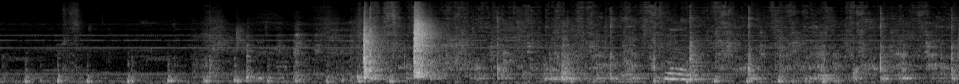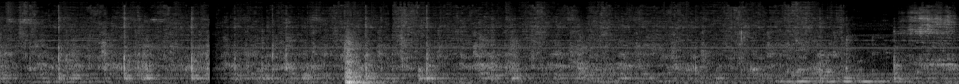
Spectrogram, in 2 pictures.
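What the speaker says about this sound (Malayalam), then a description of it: "ഇങ്ങനെ കലക്കിക്കൊണ്ടിരിക്കുക." A metal spoon stirring sugar into tea in a pot, soft repeated scraping and clinks against the metal with a few sharper knocks, fairly quiet throughout.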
